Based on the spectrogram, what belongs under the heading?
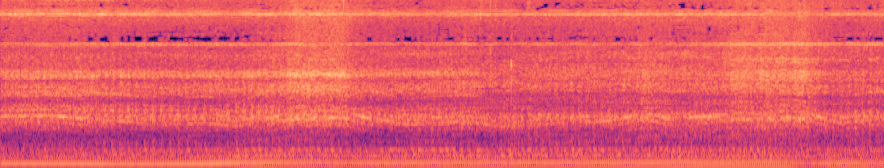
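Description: Off-road vehicle's engine running steadily, its low note shifting about two seconds in and again near the end, with a faint wavering whine above it.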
